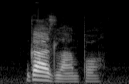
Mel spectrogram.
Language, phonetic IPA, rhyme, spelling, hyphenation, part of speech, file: Hungarian, [ˈɡaːzlaːmpɒ], -pɒ, gázlámpa, gáz‧lám‧pa, noun, Hu-gázlámpa.ogg
- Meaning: gaslight (UK), gas lamp (US) (a lamp which operates by burning gas)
